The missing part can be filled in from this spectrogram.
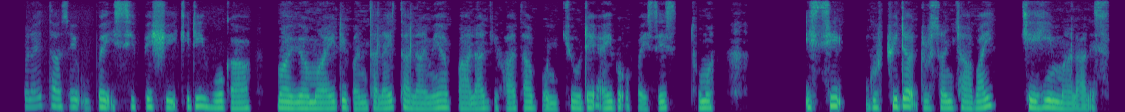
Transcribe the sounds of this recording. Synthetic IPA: bɐlɐjt̪ːaːsɐjʔʊb̥ːɐjʔɪsːɪpːɛʃiːkʼɪd̪ɪwɔɡaː | maːjʊɐmaːjɪd̪ɪbɐnt̪ɐlɐjt̪ːalaːmɪjab̥aːlaːɡɪfaːt̪ʰaːbɔ̰nt͡ʃːɪoːd̪ɛʔɐjbɐ̰ʔʊfɐjsːe̞ːs | t̪ʰʊmɐ | ʔɪsːɪ | ɡʊfːɪd̪ɐd̪ʊɾsɐnt͡ʃaːbaj | kʰe̞ːɦiːnmːaːla̰ːlɛ̰s

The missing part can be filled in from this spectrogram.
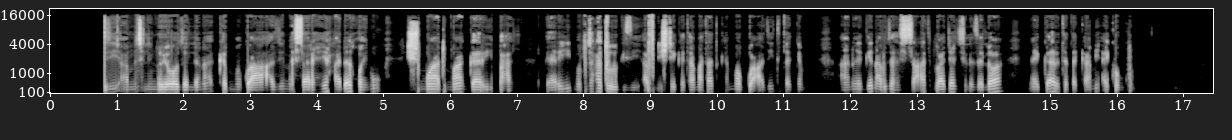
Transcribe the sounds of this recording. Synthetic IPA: ʔʔɨziʔa̰βmɨslinɐwiʔozɐlːɐnakʰɐβmɐɡʷaʕaa̰zimɐsːaɾħiħad̪ɐkʰo̞jnu | ʃmuad̪ɨmːaɡaɾijbːahal | ɡ̥aɾimɐβzaħt̪ʰuɡize̞ʔa̰βnɨʔɨʃt̪ʰekʰɐt̪ʰɐmat̪ʰat̪kʰɐβmɐɡʷa̰ʕa̰zit̪ʰɐ̥t̪ʼɐkʼːɨm | ʔa̰nɐɡɨnaβzɨħsa̰ʕa̰t̪βad͡ʒad͡ʒsɨlɐzɐlːɐwa | najɡaɾit̪ʰɐt̪ʼɐkʼːamiʔa̰jkʰoŋkʰun

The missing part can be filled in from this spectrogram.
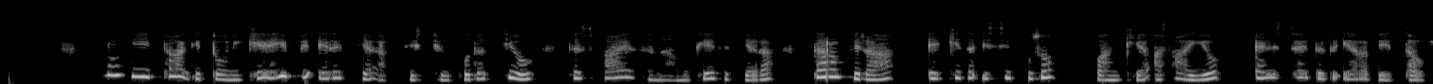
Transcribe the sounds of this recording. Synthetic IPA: nʊbiːt̪ːaːɡɪt̪ːoːnɪkʰeːhɪpːɛʔɛɾɛt̪ːɪjɐɐɾt̪ɪst̪ɪjɔɡ̥ʊd̪ɐt̪ːɪjɔt̪ɛspaːjɐsɐnaːmʊkʰe̞ːt̪ɛt̪ːɪjɐːɾɐd̪̥ɐɾɔbɪɾaː | ɛkːɪd̪ɐʔɪsːɪb̥ʊzɔ | b̥ɐŋkːɪjɐʔɐsaːjːɔ | ɛɾɪsːɐjd̪ɛd̪ɛʔɪjɐɾɐbeːt̪ʰːaːws

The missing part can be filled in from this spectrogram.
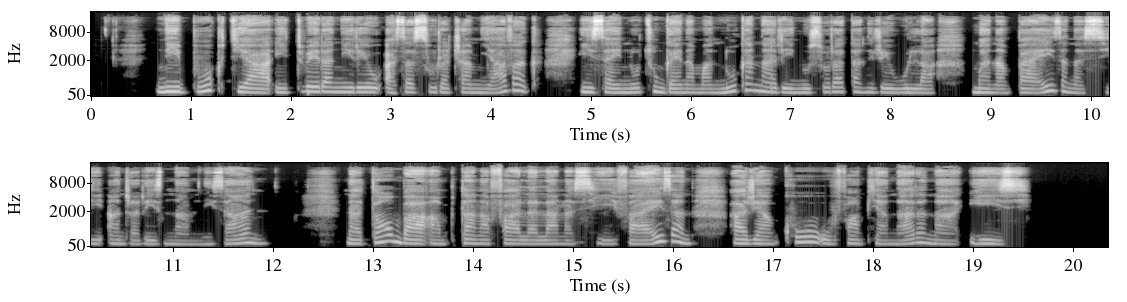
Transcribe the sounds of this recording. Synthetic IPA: nibuku̥d̪̥iəʔit̪weɾaniɾewʔasasuɾaʈ͡ʂəmiavakə̥izajnut͡suŋɡajnəmanukanaɾinusuɾat̪aniɾewulunəmanampaajzanəsiʔaɳɖ͡ʐaɾezinaminiz̥ani̥ | nat̪ambaampi̥t̪anəfaːlalanəsifaajzanəaɾianikʰuːfampianaɾanəiz̥i̥

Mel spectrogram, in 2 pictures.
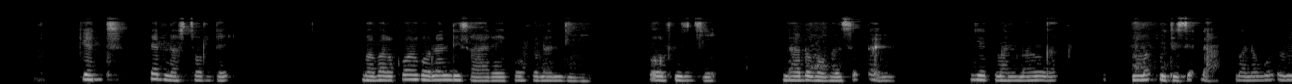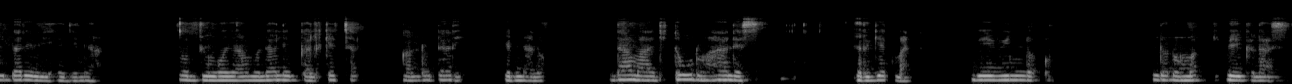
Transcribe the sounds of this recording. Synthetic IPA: ɡ̥ɛthɛdnastɔɾdɛ | babalkɔkɔnandisaɾɛkɔkɔnandi | ʔofis̬d͡ʒi | ndaɗɔbabalsɛɗːani | ɡɛt̚manmaŋɡa | maɓːitisɛɗːamandaɡɔɗɔɗɔdaɾiwɛhedinɡa | ɔd͡ʒuŋɡɔɲamɔndalɛɡalkɛt͡ʃːal | ŋɡaldɔdaɾi | hɛdnanɔ | ndamaditawɗɔɦandɛs | dɛɾɡɛtman | bɛwindɔ | ndɔɗɔmaɓːibɛɡlas

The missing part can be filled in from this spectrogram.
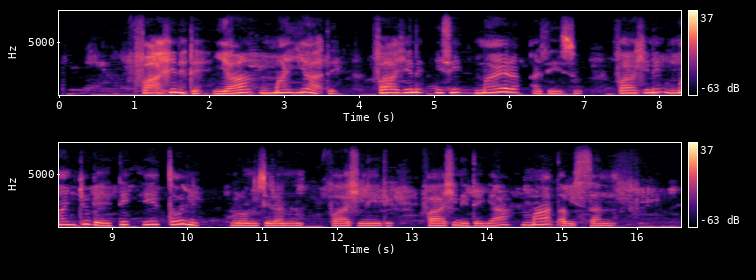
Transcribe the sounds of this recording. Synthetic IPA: faːʃɪnɛt̪ɛjaːmɐjːaːt̪ɛ | faːʃɪnɛɪsɪmɐjɛɾɐ | ɐsiːsːʊ | faːʃɪnɛmɐnt͡ʃːʊbe̞ːt̪ːɪhiːt̪ːoːnːɪ | hɔɾɔnsɪɾɐnːɔfaːʃɪneːt̪ɪ | faːʃɪnɛt̪ɛjaːmaːt̪ʼɐbɪsːɐnːɔ

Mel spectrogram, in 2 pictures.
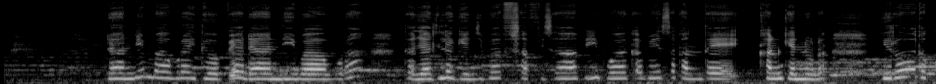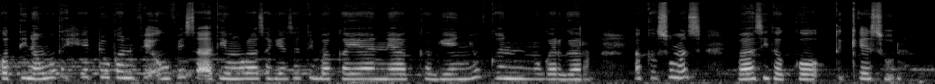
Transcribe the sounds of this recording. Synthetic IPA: d̪̥aːnd̪iːnbaːbʊɾaːɪt̪ɪjo̞ːpʼːɪjaːd̪aːnd̪iːbaːbʊɾaːt̪ɐd͡ʒaːd͡ʒɪlɐɡɛd͡ʒːɪbafsɐfːɪsaːfɪwaːkʼɐbe̞ːsːɐkɐnt̪ɐʔɛ | kʰɐŋkɛnːuːᶑɐjɛɾo̞ːt̪ɔkːɔt̪ːɪnɐmo̞ːt̪ɐhɛd̪ːuːkɐnfɪʔɐ̰uːfɪsɐʔɐt̪iːmʊɾaːsɐke̞ːsːɐt̪ːɪbɐkːɐjaːnːɛɐkːɐɡe̞ːɲːuːfkɐnːʊɡɐɾɡaːɾʊᶑɐ̥ʔɐkːɐsʊmɐsbaːsiːt̪ɔkːot̪ʼɪkʼːe̞ːsːṵːᶑɐ̥

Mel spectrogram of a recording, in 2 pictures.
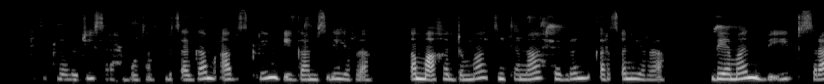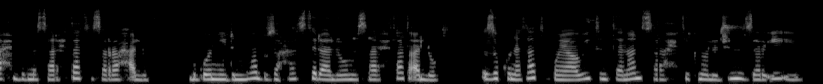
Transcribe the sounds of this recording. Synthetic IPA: ajt̪ʰekno̞lo̞d͡ʒisɨɾaħbo̞t̪ʰabɨt͡sʼɐɡamʔaβskɾinɡiɡamɨslijɪɾʔa | ʔaβmaʔxɐld̪ɨmːat̪ʰɨnt̪ʰɐnaħɨβɾɨnkʼɨɾt͡sʼɨnjɪɾːʔa | bɨemanbɨʔid̪sɨɾaħbɨmɐsaɾħi̥t̪ʰat̪jɪsɨrːaħa̰lːo | bɨɡo̞nid̪ɨmːabɨzuħat̪zɨt̪ʰɐd̪alɐwumɐsaɾħi̥t̪ʰat̪a̰lːo | ʔɨzikʰunɐt̪ʰat̪mo̞jawit̪ʰɨnt̪ʰɐnansɨɾaħt̪ʰe̞kno̞lo̞d͡ʒɨnzɐɾʔiʔɨjːu

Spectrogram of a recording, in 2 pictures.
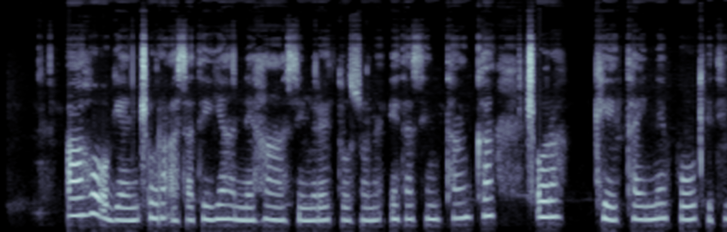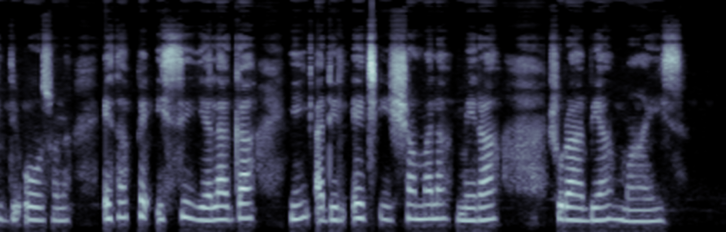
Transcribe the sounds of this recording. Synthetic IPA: ʔaːɦɔːɡɪjɐnt͡ʃʼɔɾɐ̰ʔɐsɐt̪ɪjaːnːɛhaːsɪmɪɾɛt̪ːo̞ːsɔnɐɛt̪ɐsɪnt̪ʰːɐŋkːɐt͡ʃʼɔɾɐ | kʰe̞ːt̪ʰːɐjnːɛpo̞ːkʼɛt̪ʰɪd̪ɛʔo̞ːsɔnɐ | ʔɛt̪ɐpːɛʔɪsːɪjɛlɐɡaiɐd̪ɪlʔɛt͡ʃʼiːʃːɐmɐlɐmɛɾaːʃʊɾaːbɪjaːmaːjis

